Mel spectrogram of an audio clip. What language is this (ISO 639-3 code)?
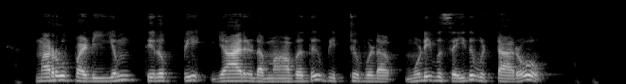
tam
